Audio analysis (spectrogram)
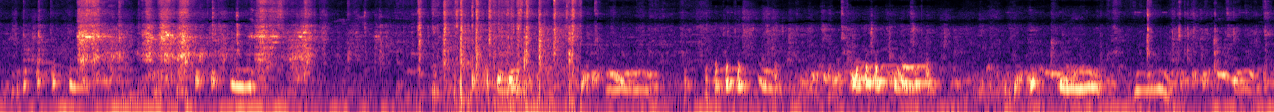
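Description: Golla pigeons cooing close by in repeated low, throaty phrases, mixed with wing flaps and rustling early on and a steady low hum underneath.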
